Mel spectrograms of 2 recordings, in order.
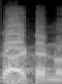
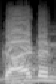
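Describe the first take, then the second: First: The middle consonant is a T sound. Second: The middle consonant is a D sound. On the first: The speaker calls it right. "गार्टन होता है" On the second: The speaker calls it wrong. "गार्डन नहीं होता"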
